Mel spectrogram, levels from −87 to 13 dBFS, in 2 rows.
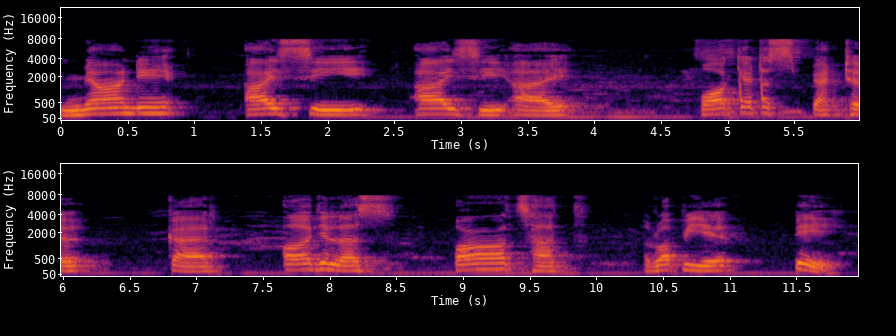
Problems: none marked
